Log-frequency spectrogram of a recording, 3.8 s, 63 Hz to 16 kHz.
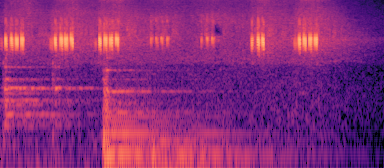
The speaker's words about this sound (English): It produces a sound around 99 decibels. That's about as loud as a blender full of ice cubes. And the males make this sound, 99 decibels, by rubbing its genitals against its abdomen.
